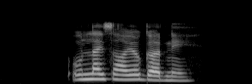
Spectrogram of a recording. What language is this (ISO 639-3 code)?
nep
